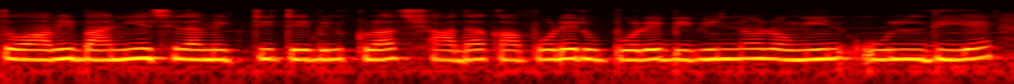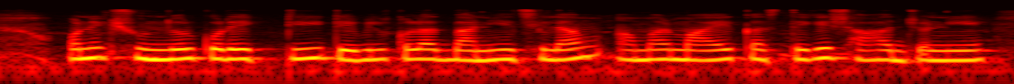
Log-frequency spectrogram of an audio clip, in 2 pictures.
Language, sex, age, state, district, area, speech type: Bengali, female, 18-30, West Bengal, Darjeeling, urban, spontaneous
